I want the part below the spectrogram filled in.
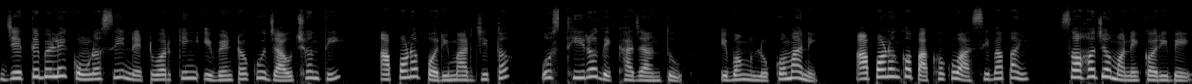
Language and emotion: Odia, neutral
